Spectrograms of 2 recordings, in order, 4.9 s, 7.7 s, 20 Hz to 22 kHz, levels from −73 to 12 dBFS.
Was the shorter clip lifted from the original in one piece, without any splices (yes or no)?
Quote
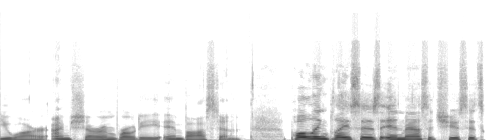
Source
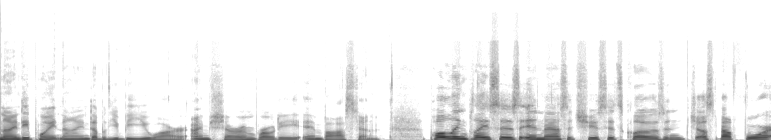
yes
